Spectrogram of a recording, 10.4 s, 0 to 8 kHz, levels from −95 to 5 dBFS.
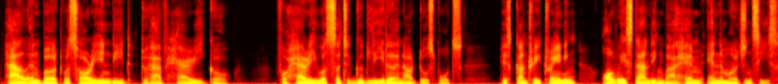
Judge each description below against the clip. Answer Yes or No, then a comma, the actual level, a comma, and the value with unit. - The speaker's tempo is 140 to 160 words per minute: No, average, 170 wpm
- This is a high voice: No, low, 110 Hz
